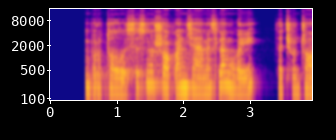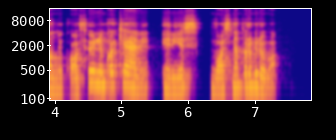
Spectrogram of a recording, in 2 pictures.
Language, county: Lithuanian, Vilnius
